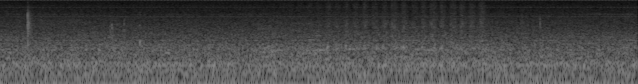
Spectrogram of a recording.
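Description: A paintbrush scrapes softly across a canvas.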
